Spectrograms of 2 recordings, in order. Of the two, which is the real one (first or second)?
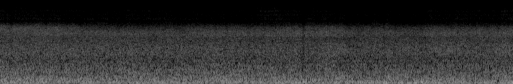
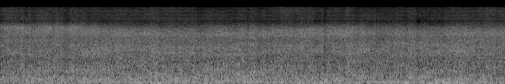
first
